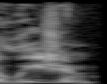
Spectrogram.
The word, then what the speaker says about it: Elysian: It rhymes with Felician.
